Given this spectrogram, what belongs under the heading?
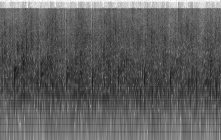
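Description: An audience at a speech claps together in a busy, continuous patter of many hands, with individual claps faintly distinguishable in a lively, fairly close crowd.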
